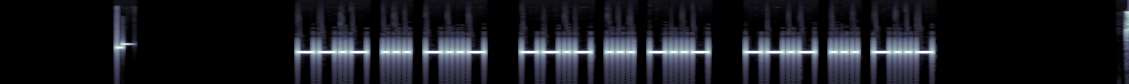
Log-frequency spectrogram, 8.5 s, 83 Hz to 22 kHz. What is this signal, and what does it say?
Morse code, heard as a keyed tone, about 30 wpm, 700 Hz. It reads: QSX QSX QSX
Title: Q-Codes Repeated 3x 30wpm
